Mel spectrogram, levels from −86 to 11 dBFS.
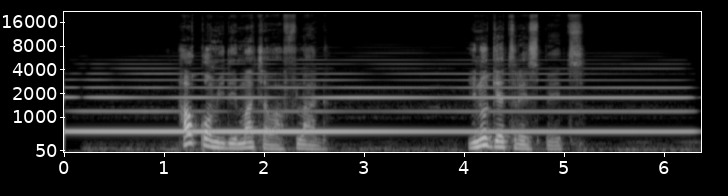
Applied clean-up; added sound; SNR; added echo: none; Wind instrument, woodwind instrument; -1 dB; none.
